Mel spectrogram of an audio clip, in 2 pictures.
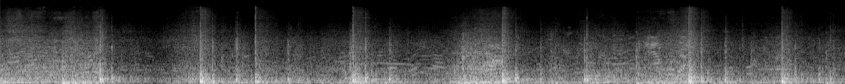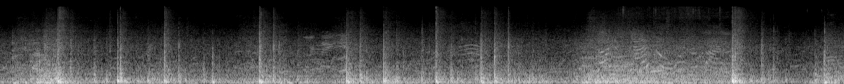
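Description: Fireworks boom and crackle loudly overhead, outdoors.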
